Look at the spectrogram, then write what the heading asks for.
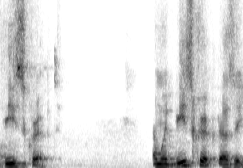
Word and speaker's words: Descript: This is Descript, like description, but Descript.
